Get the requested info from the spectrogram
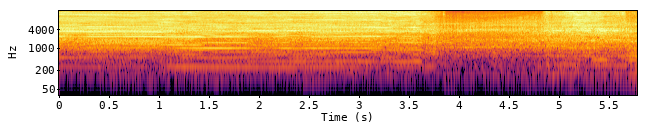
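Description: Power tool cutting, a steady whine over a rasping hiss that eases about two-thirds of the way through.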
